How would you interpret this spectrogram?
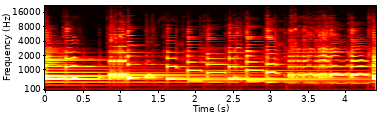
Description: PIPA, 90; INIS - Opium

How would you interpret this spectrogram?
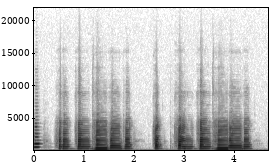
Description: SAX, Balkanish Traditions

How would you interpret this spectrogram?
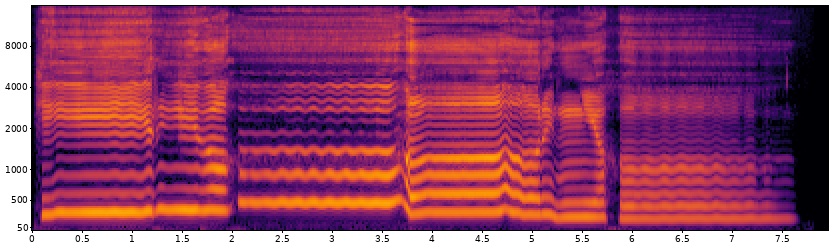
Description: MOURN, Vocal Planet World Voices CELTIC; ILIO; Vocal Planet VOL-5

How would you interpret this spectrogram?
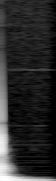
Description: HOFNER MUTE, Bass

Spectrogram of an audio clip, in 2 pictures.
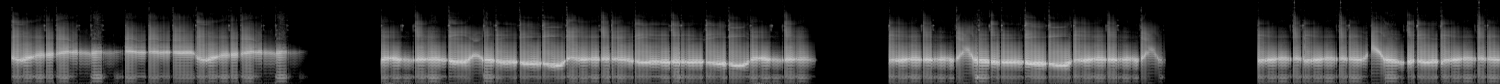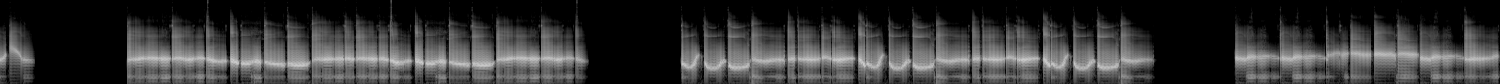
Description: Didgeridoo And Overtone; Good Stuff Audio

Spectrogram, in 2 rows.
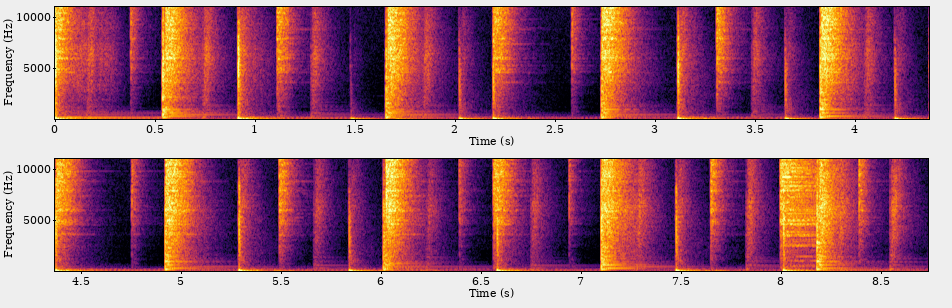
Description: TRIP, 165 TRIPLETS; Steve Gadd Drumscores

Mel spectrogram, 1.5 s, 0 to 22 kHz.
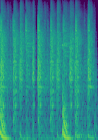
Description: Loop, Drum & Bass, 160 BPM

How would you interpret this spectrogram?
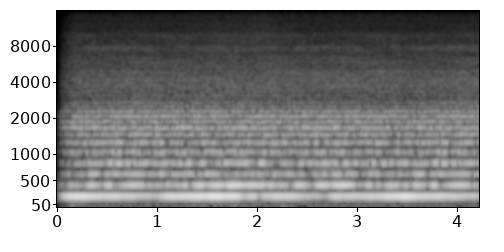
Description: G#2, Strings; Virtuoso Strings; ILIO; Kirk Hunter Virtuoso Strings VOL-2; 90 s Sample CDs

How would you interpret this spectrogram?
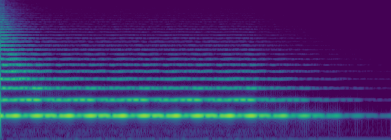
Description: Techno leads, hits and riffs

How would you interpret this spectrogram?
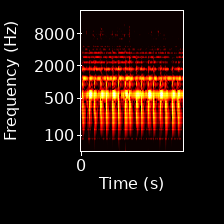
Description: cumbus saz D, plucked strings

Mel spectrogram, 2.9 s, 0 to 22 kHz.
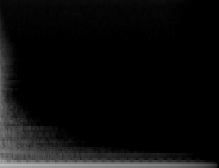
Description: velocity tom; VELOCITY TOM 1

